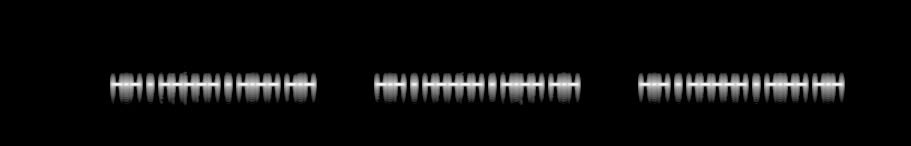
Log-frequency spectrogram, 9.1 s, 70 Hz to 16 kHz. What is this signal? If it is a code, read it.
Morse code, heard as a keyed tone, about 40 wpm, 700 Hz. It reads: KE0EYK KE0EYK KE0EYK
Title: USA Call Signs - 6 Characters - Repeated 3x - 40wpm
